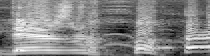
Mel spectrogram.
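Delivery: high confirmation through laughter; laughing. Real, not acted. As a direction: say it while cracking up.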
